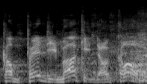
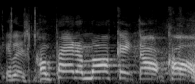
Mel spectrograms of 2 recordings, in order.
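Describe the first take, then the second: First: It is said in a put-on Nigerian accent. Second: It is said in a put-on Chinese accent.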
